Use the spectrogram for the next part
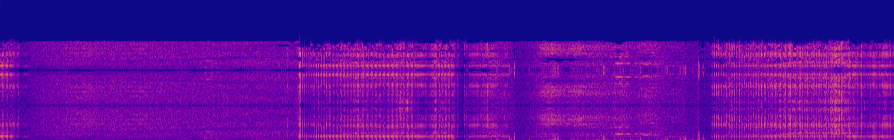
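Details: Loud, rough, rattling snore starting abruptly after a quieter stretch, with background hum and room noise, recorded during an outing in Cachoeiras de Macacu: snoring.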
